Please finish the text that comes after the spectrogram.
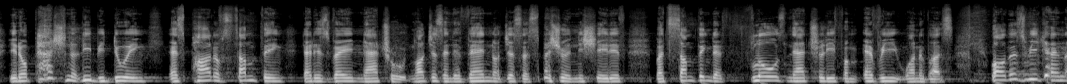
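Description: Middle-aged male pastor, slightly hoarse, high voice, earnest sermon, long hall reverb. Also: fairly bright tone. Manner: earnest, repeats phrases, fillers and restarts. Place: church auditorium.

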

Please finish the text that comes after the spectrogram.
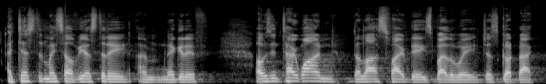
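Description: A man preaching a sermon as pastor, a little nasal from a flu, building up to shouted, slowed-down emphasis. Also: mid-range voice, steady tone. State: has a flu.

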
